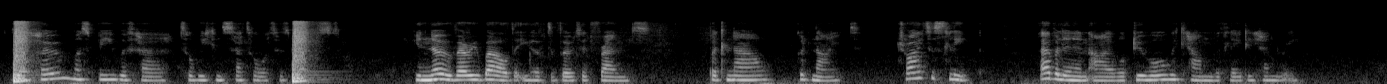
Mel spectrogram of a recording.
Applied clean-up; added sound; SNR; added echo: none; Snare drum; -4 dB; none.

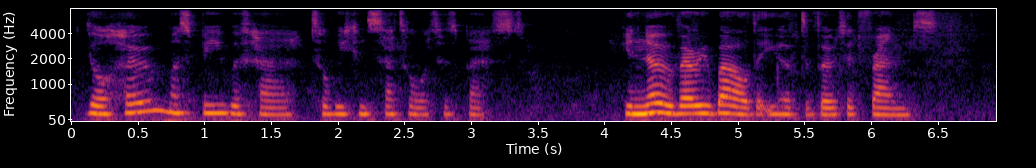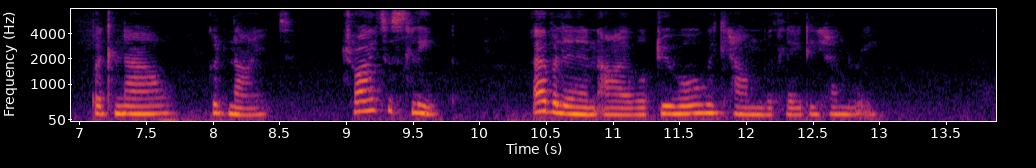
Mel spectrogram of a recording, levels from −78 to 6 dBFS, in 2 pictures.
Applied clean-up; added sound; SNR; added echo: none; none; none; none.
